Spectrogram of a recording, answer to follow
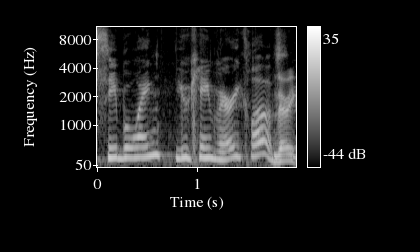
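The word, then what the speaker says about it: Sebewaing: tell me how to pronounce it correctly it's pronounced C booing you came very close very close okay very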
